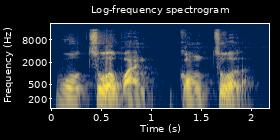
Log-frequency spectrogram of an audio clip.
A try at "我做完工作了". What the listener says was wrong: Yeah, that one is more second tone. You said a little bit like third tone. 做完工作了. 我做完工作了.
